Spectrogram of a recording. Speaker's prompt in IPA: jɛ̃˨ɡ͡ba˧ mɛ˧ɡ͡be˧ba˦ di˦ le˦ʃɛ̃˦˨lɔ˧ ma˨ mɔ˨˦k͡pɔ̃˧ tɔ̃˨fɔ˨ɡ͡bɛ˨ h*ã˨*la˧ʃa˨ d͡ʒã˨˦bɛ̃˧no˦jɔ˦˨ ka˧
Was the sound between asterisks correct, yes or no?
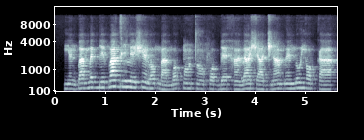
yes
